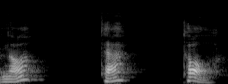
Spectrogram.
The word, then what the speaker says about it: not at all: So nobody, like native speakers, don't say not at all. Oh no, not at all. We don't say it like that. We say, oh, not at all. Not at all. Not at all. Okay. The T, so this becomes na, ta, tall.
